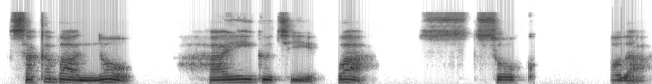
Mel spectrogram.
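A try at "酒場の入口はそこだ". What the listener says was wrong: Hi, good guess. This is actually iri. So iriguchi. That kanji can be pronounced as hai, like in hairu.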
